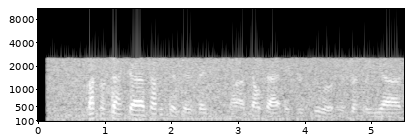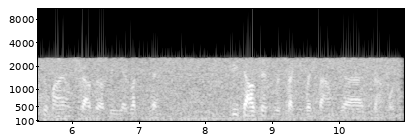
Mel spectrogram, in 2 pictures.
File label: 122.925 MHz; scanner radio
